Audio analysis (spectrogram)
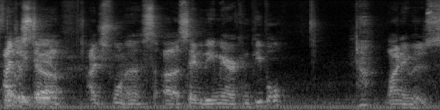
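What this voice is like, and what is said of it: Impression of Jimmy Carter. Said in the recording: “Is this Jimmy Carter again?”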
